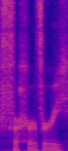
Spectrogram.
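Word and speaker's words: Fehervary: Marty Favari, or Fervery, as I've heard it pronounced as well.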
